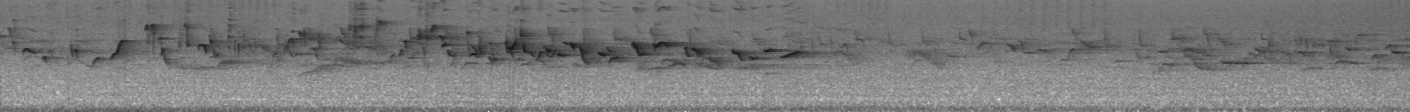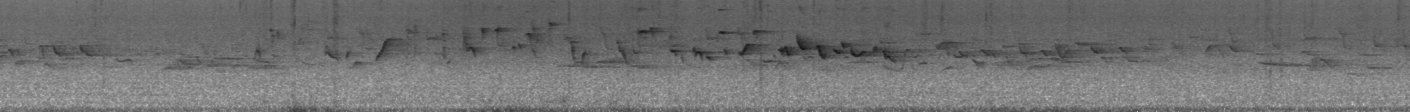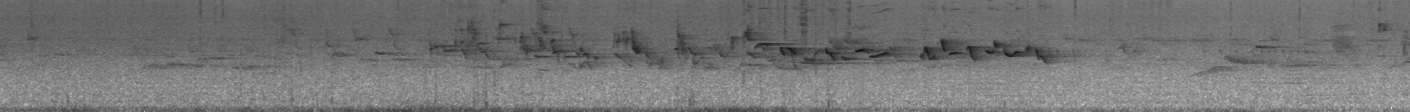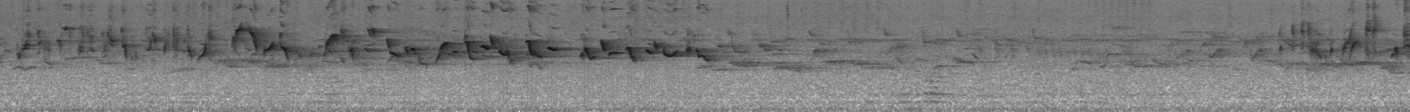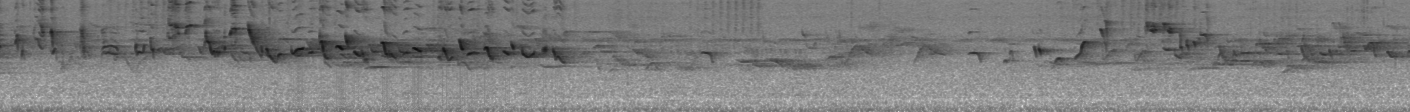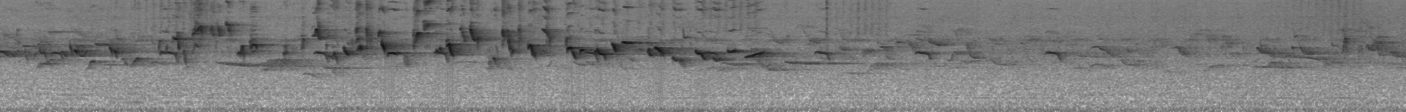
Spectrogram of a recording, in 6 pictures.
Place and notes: Veuvey-sur-Ouche, France - Bouhey forest
Passing through the Bouhey forest in Veuvey-Sur-Ouche, a clearing was full of birds shouts. This happy landscape made me think to put outside the recorder. Although the site is drowned by a significant wind, springtime atmosphere with Eurasian Blackcap and Common Chiffchaff is particularly pleasant. Regularly hornbeam branches clashes.
La Bussière-sur-Ouche, France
